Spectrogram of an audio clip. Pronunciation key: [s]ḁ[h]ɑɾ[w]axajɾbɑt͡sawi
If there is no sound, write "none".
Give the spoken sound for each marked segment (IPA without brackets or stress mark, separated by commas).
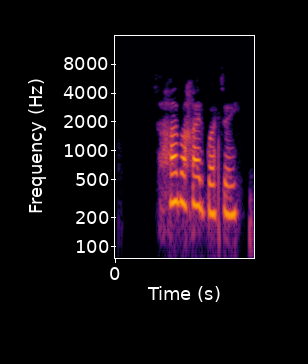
s, h, b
